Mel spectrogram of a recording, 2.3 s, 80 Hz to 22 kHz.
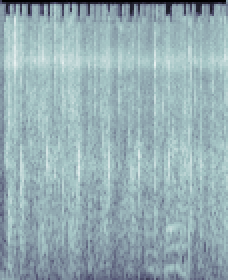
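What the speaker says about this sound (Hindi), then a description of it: "लास्ट 5 मिनट एक बार ताली बजाइए साहब।" Audience applause at a lecture or seminar, steady dense clapping running throughout at moderate loudness, with a faint voice underneath near the end.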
